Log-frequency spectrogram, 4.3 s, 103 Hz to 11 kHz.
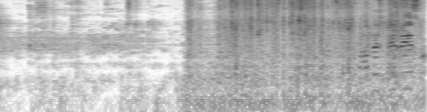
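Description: Cabin noise of a Maruti 800 under way in third gear: small three-cylinder engine and tyre rumble. About two seconds in, the noise turns louder and harsher as the tyres run onto broken, patched road surface.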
